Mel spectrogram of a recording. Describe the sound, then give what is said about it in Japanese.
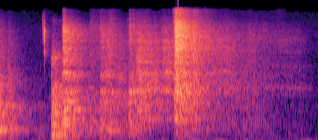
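A clothes hanger drops and clatters, giving a few sharp, bright clacks in quick succession followed by a fading rattle, loud against an otherwise quiet background with no talking. “ごめんなんかハンガーが落っこった”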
